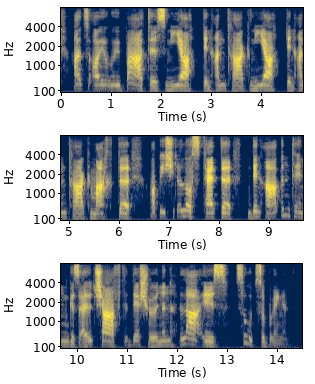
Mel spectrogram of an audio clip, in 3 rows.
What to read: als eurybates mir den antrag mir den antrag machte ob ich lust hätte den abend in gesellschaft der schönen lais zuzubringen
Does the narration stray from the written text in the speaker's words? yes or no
no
